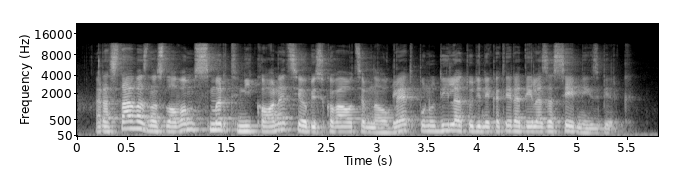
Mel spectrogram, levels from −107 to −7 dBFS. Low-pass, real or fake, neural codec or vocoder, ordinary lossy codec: none; real; none; none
